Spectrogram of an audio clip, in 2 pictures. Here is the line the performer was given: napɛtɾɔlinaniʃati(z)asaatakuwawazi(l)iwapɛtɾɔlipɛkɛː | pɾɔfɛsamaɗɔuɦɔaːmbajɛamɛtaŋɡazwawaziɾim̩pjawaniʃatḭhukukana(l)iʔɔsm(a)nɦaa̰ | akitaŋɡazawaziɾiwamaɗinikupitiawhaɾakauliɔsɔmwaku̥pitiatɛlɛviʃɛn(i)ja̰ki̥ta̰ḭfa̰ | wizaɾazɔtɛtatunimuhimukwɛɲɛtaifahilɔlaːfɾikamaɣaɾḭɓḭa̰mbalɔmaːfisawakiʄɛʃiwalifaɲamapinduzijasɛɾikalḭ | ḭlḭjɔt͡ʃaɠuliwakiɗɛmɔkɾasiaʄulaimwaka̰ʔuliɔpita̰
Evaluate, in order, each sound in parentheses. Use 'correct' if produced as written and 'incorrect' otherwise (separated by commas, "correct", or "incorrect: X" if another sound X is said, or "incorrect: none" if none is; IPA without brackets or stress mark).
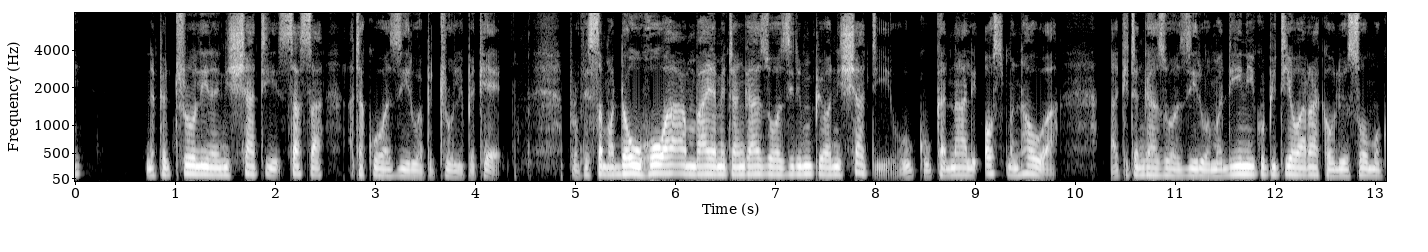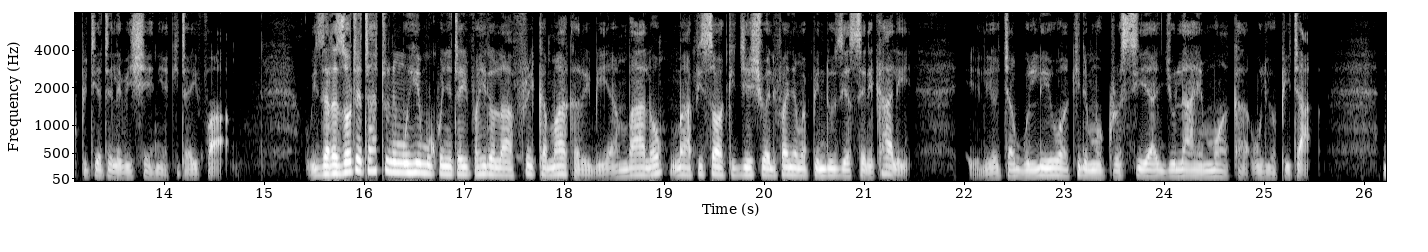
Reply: incorrect: s, incorrect: ɾ, correct, correct, correct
